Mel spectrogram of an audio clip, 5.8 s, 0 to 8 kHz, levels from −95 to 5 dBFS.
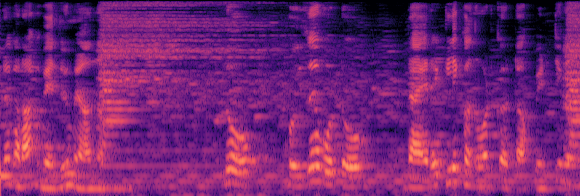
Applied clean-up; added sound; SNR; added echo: classical method log-MMSE.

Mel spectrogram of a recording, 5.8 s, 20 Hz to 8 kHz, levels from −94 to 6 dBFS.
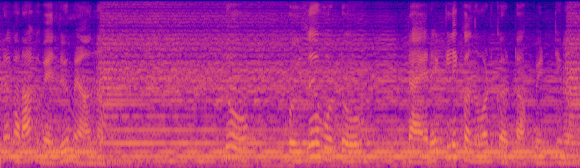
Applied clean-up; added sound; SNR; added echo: none; Electric guitar; -1 dB; none.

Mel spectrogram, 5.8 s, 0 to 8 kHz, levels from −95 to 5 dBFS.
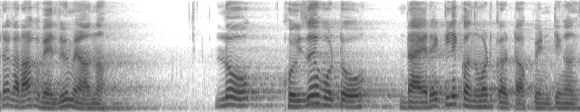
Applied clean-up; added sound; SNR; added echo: none; none; none; none.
